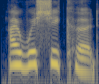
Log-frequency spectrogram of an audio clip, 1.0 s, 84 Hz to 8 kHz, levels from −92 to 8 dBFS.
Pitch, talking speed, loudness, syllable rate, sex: 215 Hz, 240 wpm, -15 LUFS, 4.8 syllables/s, female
